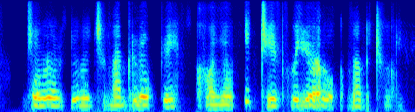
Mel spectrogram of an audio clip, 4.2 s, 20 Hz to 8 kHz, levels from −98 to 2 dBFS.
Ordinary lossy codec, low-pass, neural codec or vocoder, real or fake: none; none; codec, 16 kHz, 0.5 kbps, FreqCodec, smaller model; fake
